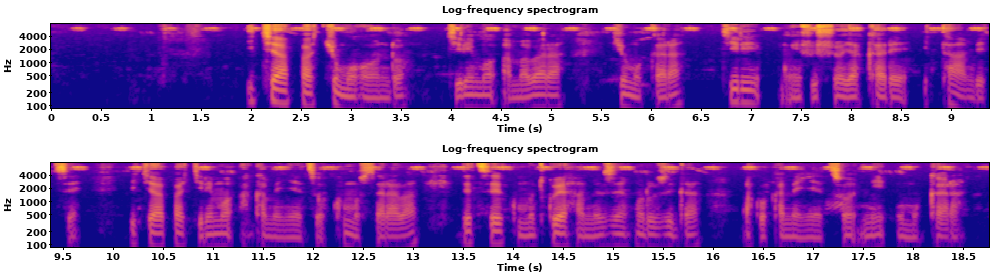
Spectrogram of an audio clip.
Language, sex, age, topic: Kinyarwanda, male, 18-24, government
